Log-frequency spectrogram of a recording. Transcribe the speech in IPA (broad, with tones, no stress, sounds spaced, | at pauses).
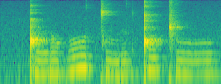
ǃ əː˨ ɾ ɒ˨ b ɔː˦ d ǀ ʊː˨ ɾ ə˧ d ǃ ɒ˦ ǁ oː˧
